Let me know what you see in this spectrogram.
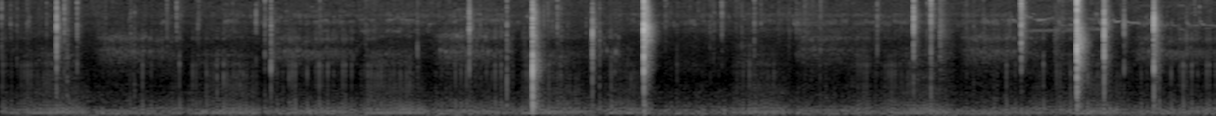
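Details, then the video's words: Gentle low purr of a sleeping cat, throbbing in slow breath-length swells under fireplace ambience, with frequent crackles and several loud snaps from the fire. "Warm Fireplace Ambience with a Sleeping Cat 🐱💤Fireplace & Soft Purring"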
